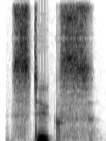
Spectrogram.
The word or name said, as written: stiches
